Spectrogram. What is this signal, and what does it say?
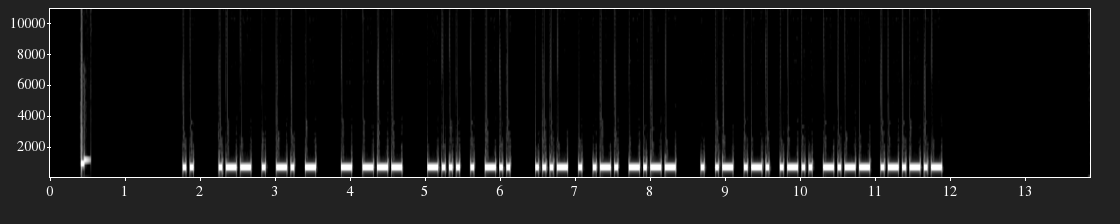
Morse code, heard as a keyed tone, about 25 wpm, 700 Hz. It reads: I WENT TO BED VERY EARLY.
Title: Sentences from Top 1000 Words - Review Part 2 - 25wpm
